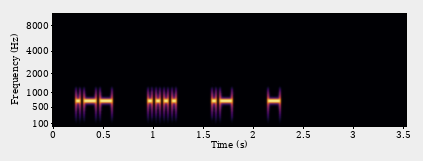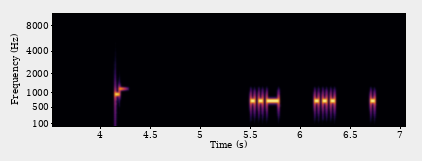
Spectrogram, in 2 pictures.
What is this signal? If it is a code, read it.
Morse code, heard as a keyed tone, about 30 wpm, spaced as for 17 wpm, 700 Hz. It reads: WHAT USE
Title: 3x Character Spacing - Top 100 Words - 30wpm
